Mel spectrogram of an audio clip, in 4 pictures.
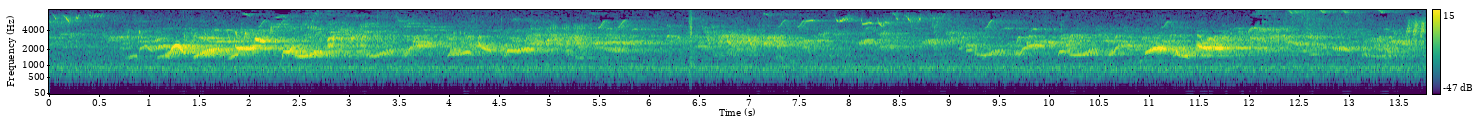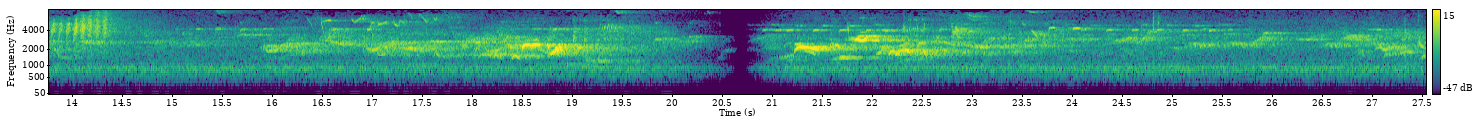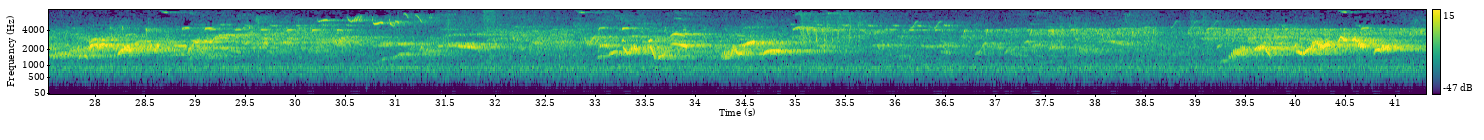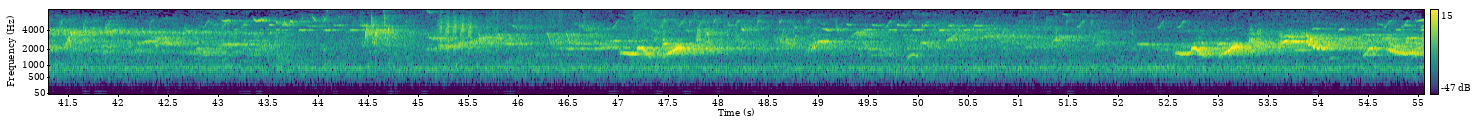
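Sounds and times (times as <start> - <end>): birds singing: 0.0 - 55.0
steady background hiss: 21.2 - 55.0.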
